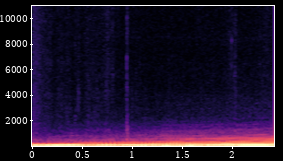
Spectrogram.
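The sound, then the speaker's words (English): A 624-horsepower Rolls-Royce Wraith engine revs steadily higher as the car accelerates, a loud, smooth deep rumble whose pitch climbs continuously over a couple of seconds with no one talking. “Okay, so what I'll do is I'll give our people a little bit of an experience. Of the engine sound? Of the engine sound. So this is obviously a Rolls-Royce.”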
